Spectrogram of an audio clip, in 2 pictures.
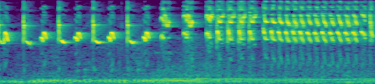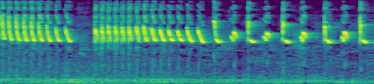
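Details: Songbird delivering sharp, high chirps repeated about twice a second, broken by two long, fast, buzzy trills of rapidly repeated notes. Faint low hum in the background.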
